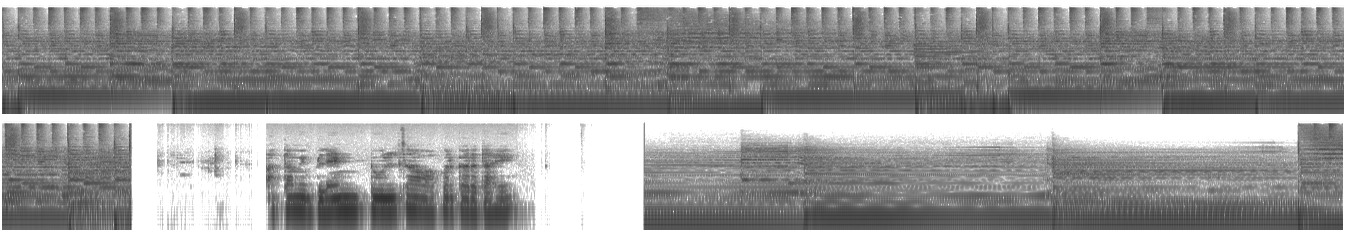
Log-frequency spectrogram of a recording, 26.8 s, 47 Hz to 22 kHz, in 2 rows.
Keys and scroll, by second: 9.4 F2, 21.3 F2.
